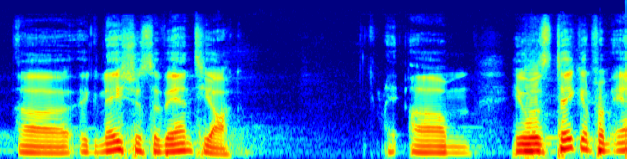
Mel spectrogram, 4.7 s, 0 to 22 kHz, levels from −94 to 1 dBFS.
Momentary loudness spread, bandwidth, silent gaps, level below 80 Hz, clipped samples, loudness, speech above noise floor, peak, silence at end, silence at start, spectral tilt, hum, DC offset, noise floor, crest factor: 13 LU; 13 kHz; none; -46 dBFS; under 0.1%; -15 LUFS; 51 dB; 0 dBFS; 0 s; 0.15 s; -7 dB/octave; none; under 0.1%; -65 dBFS; 16 dB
